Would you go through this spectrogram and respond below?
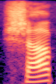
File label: "shap", Taiwanese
